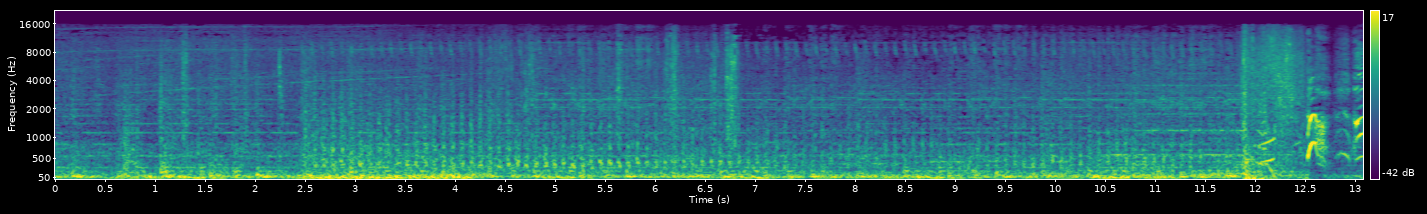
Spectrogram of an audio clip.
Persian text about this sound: هلیکوپتر محکم بشینیم.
